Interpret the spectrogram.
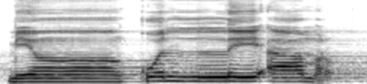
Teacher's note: Min ikhfa, nun sukun bertemu dengan huruf kaf, didengungkan, ditahan 2 harakat.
